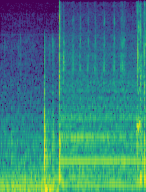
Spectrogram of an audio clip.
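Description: Near silence with two faint, short computer clicks about two-thirds of a second and just under a second in, from mouse or keyboard use.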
